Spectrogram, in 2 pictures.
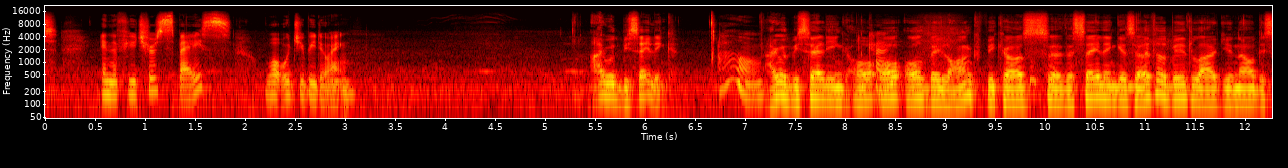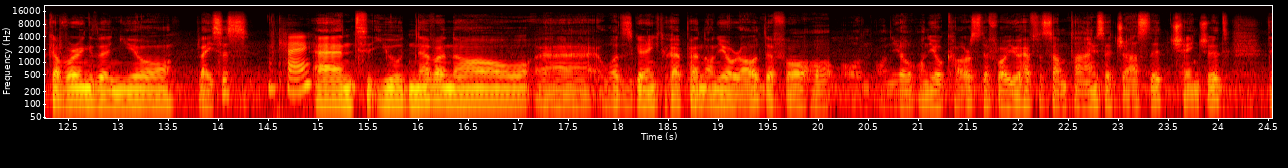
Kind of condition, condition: setting, busy venue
